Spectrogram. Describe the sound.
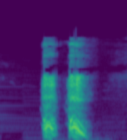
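A man clears his throat in two loud, rough bursts with a brief gap between them, then silence.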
